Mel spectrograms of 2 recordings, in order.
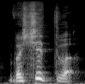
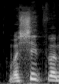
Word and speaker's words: vashitva: eighth siddhi is pron is spelled v a s i t va vashitva vashitva means subjugation the power to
